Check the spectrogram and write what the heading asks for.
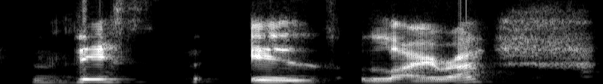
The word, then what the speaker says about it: This Is Lyra: I know I'm really bad at pronouncing my THs, but it's This Is Lyra.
